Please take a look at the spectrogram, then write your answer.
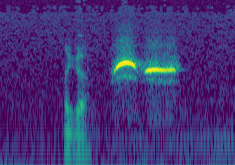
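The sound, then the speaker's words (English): A person whistles a short two-part tune, a rising note followed by a steady held one, fairly loud, just after a brief low voiced sound. “They manage to take out all the thugs and realize Jim is now missing. They hear a whistle.”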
